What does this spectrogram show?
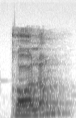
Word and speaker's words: column: We all know that when N follows an M, it is silent. And the examples are him, damn, solemn, condemn, column, etc.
